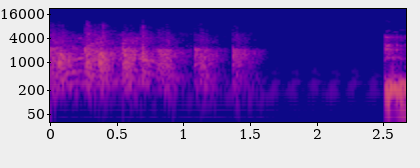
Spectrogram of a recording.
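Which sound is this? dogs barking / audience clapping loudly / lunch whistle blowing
audience clapping loudly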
